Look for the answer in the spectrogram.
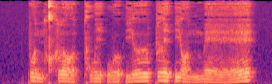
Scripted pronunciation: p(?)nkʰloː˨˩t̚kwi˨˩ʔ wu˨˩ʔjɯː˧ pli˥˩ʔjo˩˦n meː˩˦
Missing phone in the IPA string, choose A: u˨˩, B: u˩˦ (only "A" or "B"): A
